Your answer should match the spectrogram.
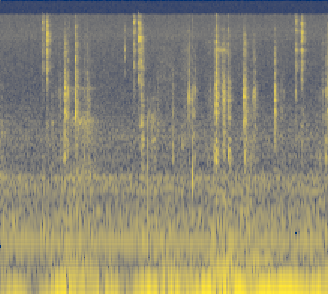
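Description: Computer keyboard keystrokes: scattered, irregular clicks as Blender shortcut keys are pressed, over a faint steady electrical hum.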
